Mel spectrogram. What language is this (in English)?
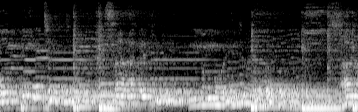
Arabic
